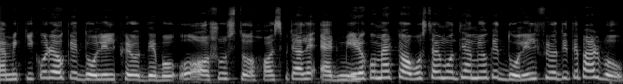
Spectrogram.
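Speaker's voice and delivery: plain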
